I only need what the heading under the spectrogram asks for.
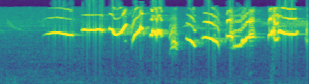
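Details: Oriental magpie-robin decoy bird singing competitively to lure wild birds: a long pure whistle, then a fast run of varied sweeping, warbling notes in short phrases, bright and loud, with no other sounds.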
